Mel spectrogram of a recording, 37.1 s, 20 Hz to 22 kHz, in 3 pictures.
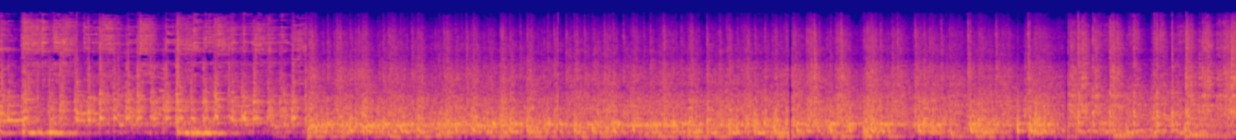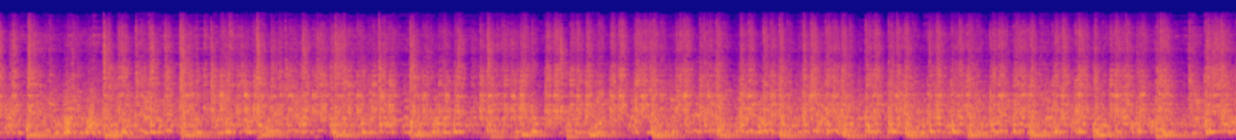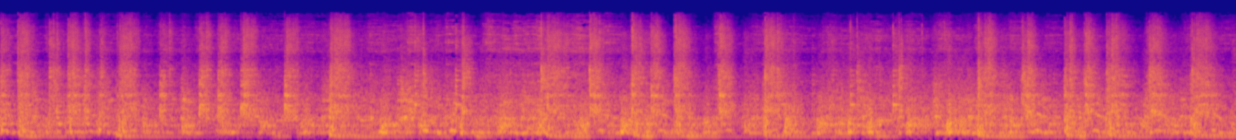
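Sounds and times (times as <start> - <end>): steady low drum beat: 0.0 - 37.0
fast drum stick strokes: 10.6 - 37.0.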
